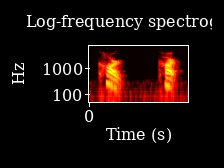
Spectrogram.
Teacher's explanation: My tongue is flat against the roof of my mouth to make the D, but it's not coming out.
